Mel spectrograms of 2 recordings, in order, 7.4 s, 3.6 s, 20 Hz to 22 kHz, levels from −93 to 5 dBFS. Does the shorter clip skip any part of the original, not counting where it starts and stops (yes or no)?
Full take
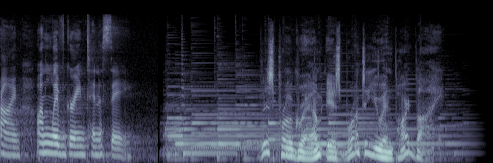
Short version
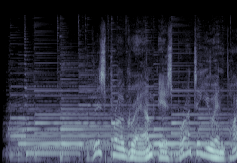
yes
